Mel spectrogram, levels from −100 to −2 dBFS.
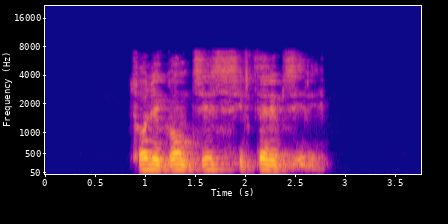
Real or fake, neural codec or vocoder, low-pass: fake; codec, 16 kHz, 16 kbps, FreqCodec, smaller model; 7.2 kHz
